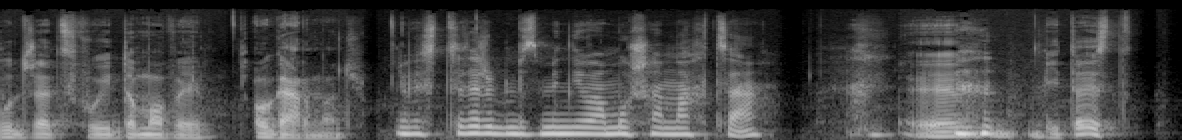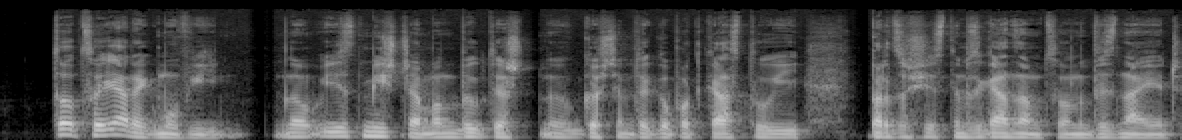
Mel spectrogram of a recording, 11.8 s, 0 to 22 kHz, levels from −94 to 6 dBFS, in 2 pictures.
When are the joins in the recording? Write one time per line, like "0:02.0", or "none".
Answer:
0:01.9
0:05.2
